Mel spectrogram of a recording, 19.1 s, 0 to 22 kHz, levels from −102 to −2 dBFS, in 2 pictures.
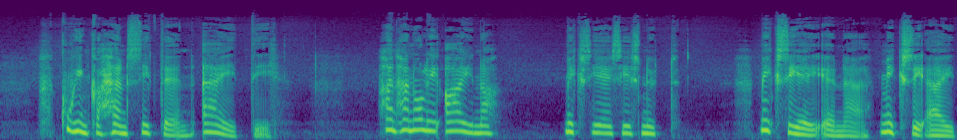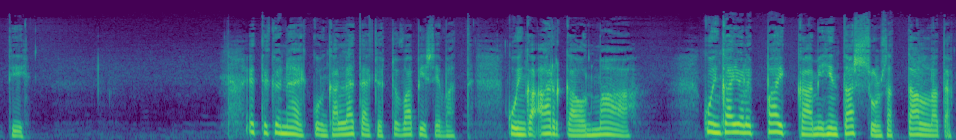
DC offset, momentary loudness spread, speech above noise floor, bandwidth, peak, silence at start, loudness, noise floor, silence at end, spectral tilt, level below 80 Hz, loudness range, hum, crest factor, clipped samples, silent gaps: under 0.1%; 15 LU; 40 dB; 14 kHz; -4 dBFS; 0.4 s; -23 LUFS; -63 dBFS; 0.05 s; -5 dB/octave; -62 dBFS; 6 LU; none; 20 dB; under 0.1%; none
